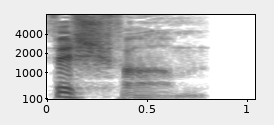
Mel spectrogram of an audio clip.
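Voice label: "fish farm", British English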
